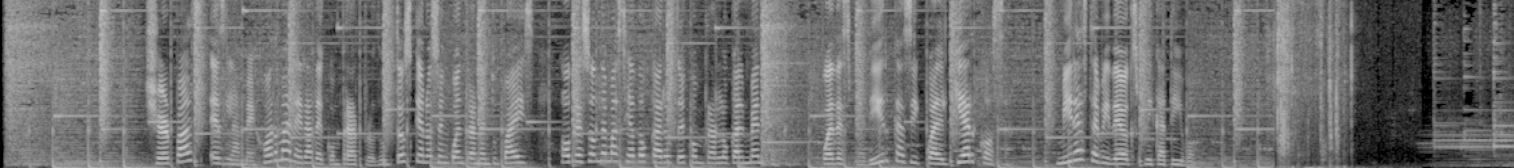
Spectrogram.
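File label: Spanish, female, neutral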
